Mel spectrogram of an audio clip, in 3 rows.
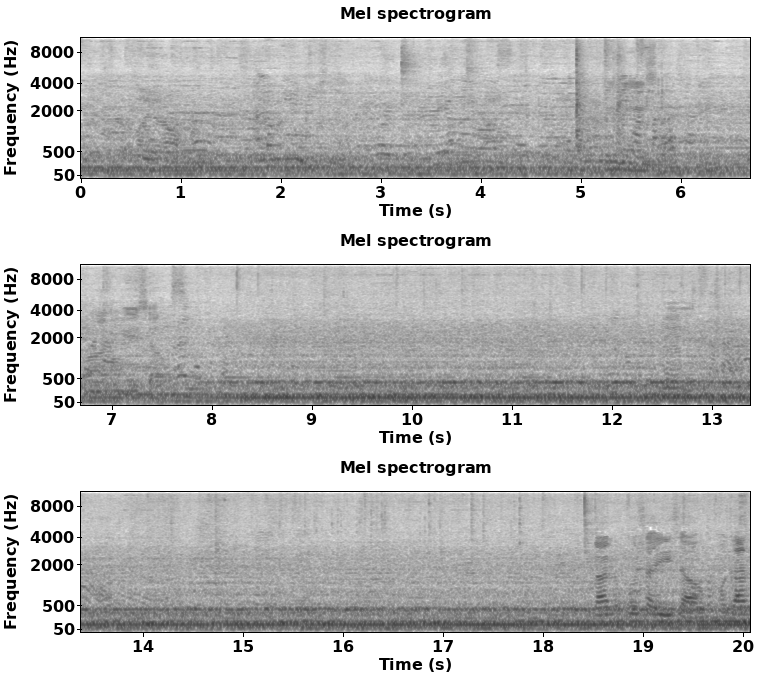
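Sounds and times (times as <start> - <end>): faint voices: 0.0 - 20.0
loud low machine hum: 0.0 - 20.0.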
